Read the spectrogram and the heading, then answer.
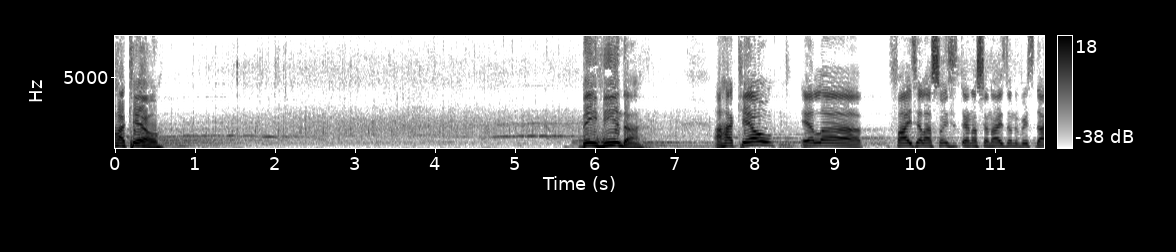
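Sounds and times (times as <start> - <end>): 
speech: 0.0 - 0.7, 5.8 - 6.7, 7.5 - 11.5
audience applause: 0.0 - 7.7.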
